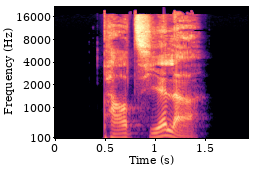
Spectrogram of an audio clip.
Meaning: inflection of partiell: 1. strong/mixed nominative masculine singular 2. strong genitive/dative feminine singular 3. strong genitive plural
- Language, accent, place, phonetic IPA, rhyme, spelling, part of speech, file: German, Germany, Berlin, [paʁˈt͡si̯ɛlɐ], -ɛlɐ, partieller, adjective, De-partieller.ogg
